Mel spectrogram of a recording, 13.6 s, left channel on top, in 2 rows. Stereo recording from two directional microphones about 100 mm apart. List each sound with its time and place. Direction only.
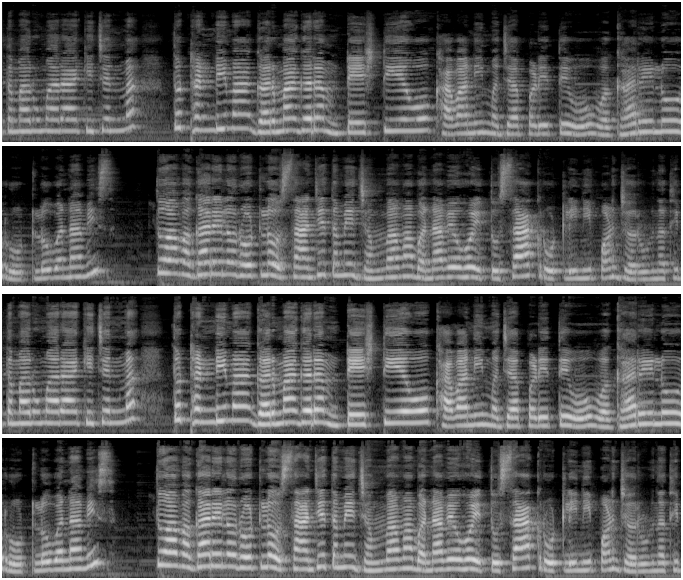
0.0 s a woman's voice: 45° right (ahead or behind)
